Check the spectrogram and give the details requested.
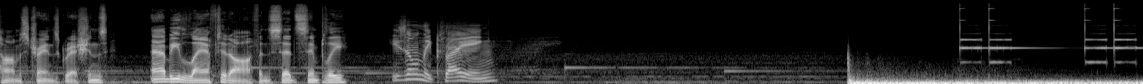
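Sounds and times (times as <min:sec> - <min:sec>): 
speech: 0:00.0 - 0:05.1
steady low rumble: 0:06.1 - 0:11.4
phone reminder beep: 0:09.6 - 0:11.4.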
